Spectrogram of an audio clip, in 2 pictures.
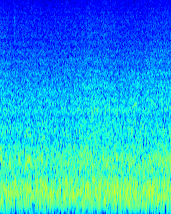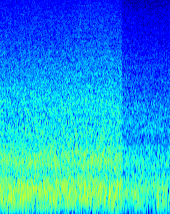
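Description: Ocean surf breaking on a beach: a steady rushing wash of waves. It drops noticeably quieter about six seconds in.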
